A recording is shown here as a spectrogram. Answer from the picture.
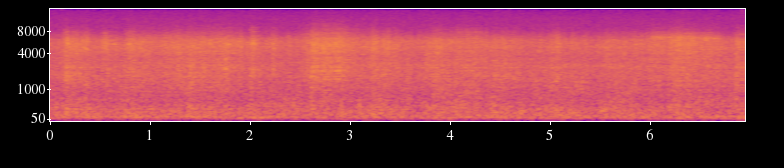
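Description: Freight train of boxcars rolling steadily past, its steel wheels running over the rails with a continuous rumble and occasional clacks.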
